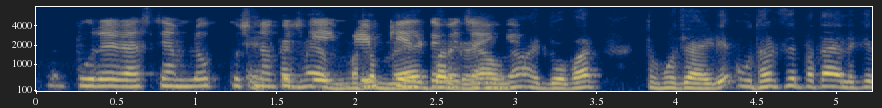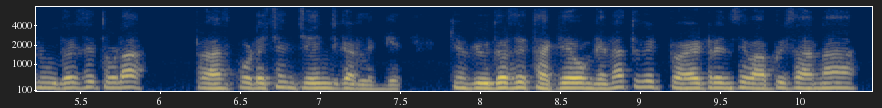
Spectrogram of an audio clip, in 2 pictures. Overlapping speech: Yes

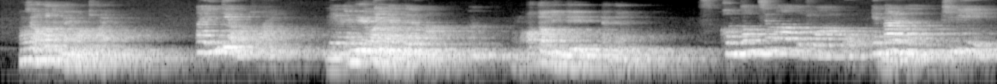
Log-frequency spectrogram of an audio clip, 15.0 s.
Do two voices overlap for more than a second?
Yes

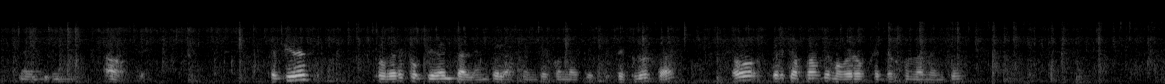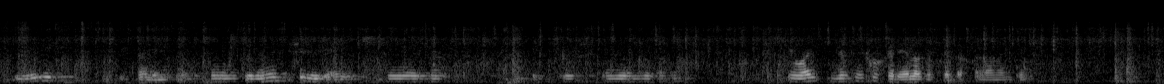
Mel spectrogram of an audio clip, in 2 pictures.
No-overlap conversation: Yes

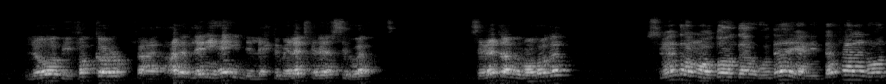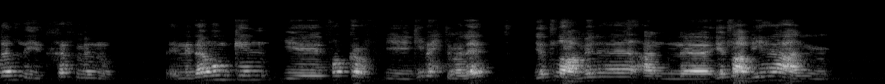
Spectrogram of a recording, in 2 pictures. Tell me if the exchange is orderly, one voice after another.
Yes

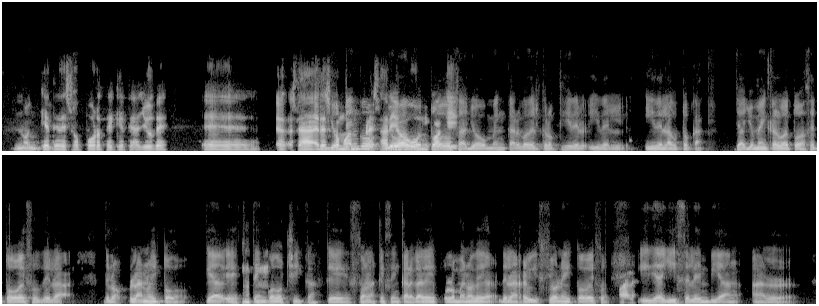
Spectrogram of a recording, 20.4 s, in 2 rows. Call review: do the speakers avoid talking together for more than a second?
No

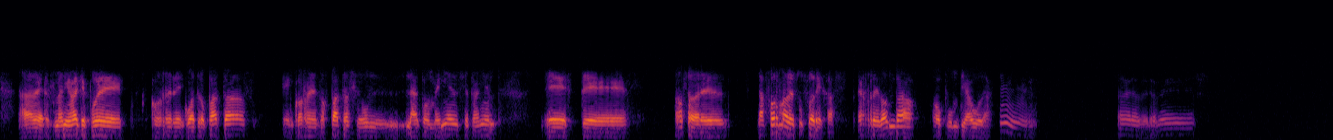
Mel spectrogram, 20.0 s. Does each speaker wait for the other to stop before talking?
Yes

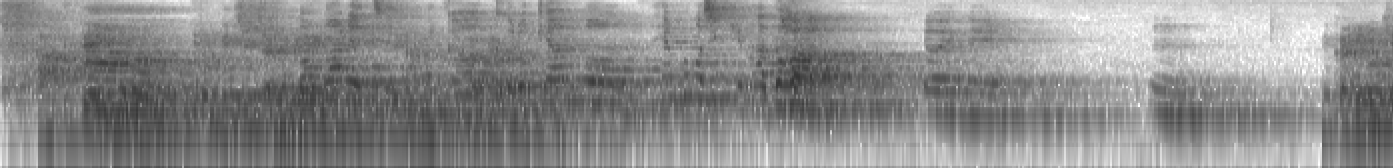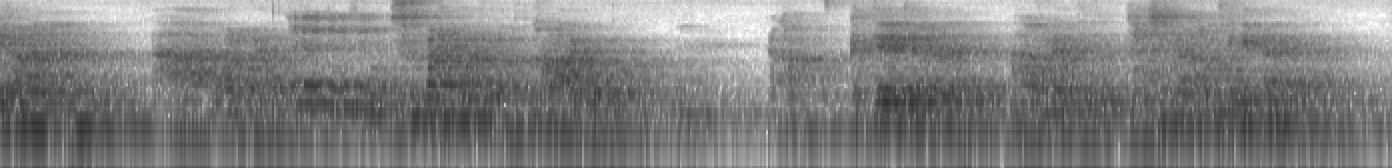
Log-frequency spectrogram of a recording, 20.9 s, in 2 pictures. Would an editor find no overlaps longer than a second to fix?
No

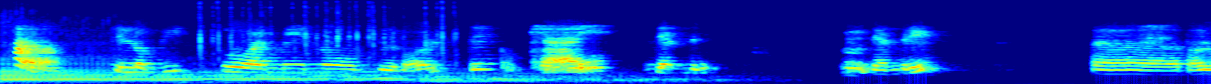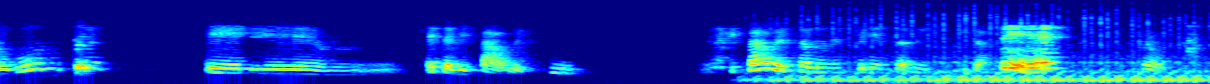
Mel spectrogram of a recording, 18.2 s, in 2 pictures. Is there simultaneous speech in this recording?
No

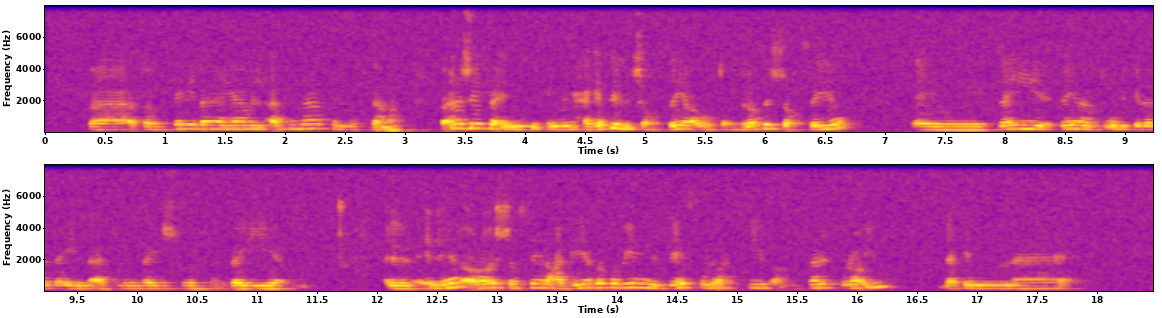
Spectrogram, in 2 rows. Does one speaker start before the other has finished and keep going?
No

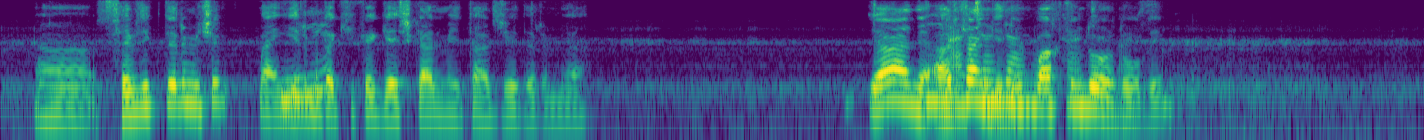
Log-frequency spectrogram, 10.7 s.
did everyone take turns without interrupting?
No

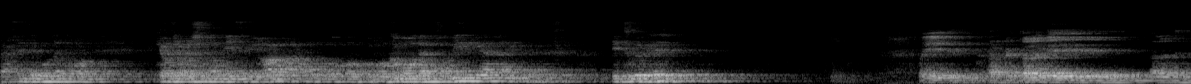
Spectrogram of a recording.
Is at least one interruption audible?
No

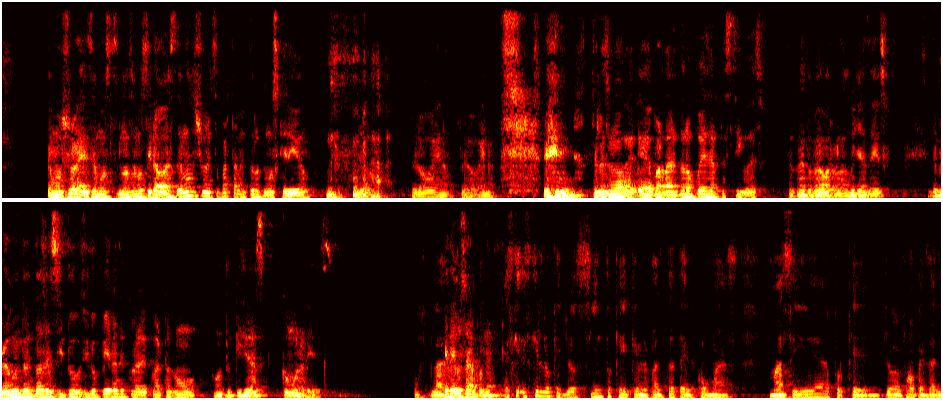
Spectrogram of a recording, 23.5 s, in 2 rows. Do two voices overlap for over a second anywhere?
No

